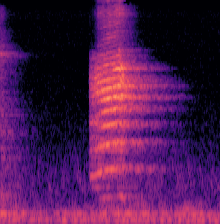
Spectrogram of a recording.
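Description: Necrophonic ghost-box app playing through a phone speaker: short chopped bursts of garbled sound, a brief blip at the start, then a louder pitched, voice-like sound of just under a second that falls slightly, about a second in.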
